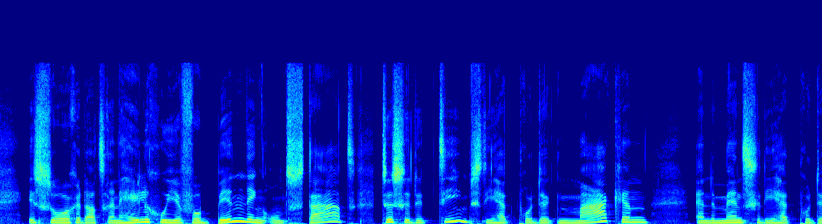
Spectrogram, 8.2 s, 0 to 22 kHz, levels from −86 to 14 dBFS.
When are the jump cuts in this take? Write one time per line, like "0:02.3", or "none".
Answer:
0:03.7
